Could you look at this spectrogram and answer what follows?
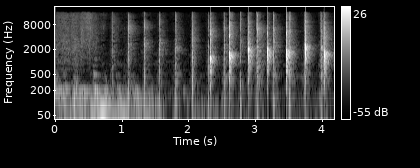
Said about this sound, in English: You weren't clapping loud enough at home. You have to clap more.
